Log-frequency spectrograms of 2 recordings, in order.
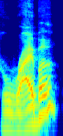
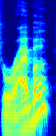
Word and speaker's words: Reibe: the weekend to Eric riba it's spelled REI be but he is a German National so it's pronounced riba um this offer came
